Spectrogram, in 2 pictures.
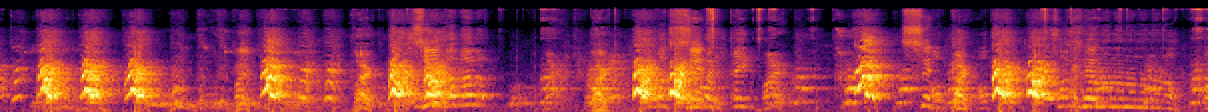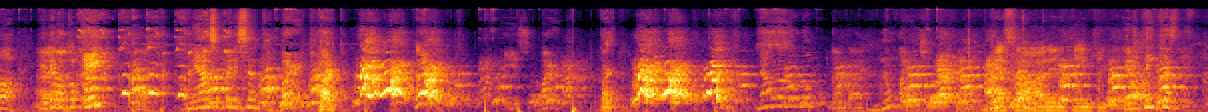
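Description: A Belgian Malinois barking repeatedly in quick runs of short barks, on the bark command it is being trained to obey.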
